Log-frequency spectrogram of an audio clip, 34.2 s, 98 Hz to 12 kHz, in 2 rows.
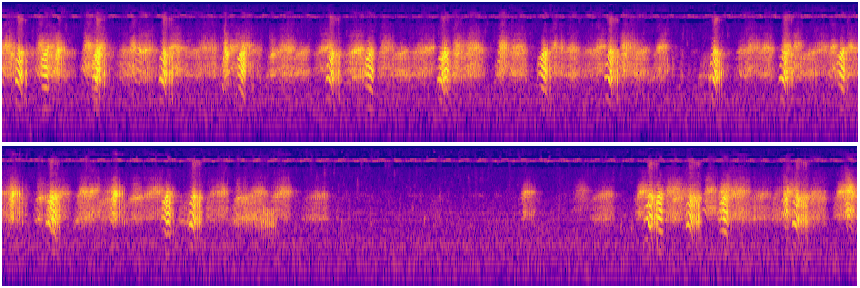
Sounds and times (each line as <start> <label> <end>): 0.0 frogs in Koi pond 34.2
0.0 light insect background 34.2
